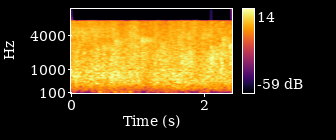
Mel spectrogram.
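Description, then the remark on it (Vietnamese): A crowd applauds steadily, a dense wash of many hands clapping at once, loud and close, sustained without a break and with no voices over it. “Chúng ta cho một tràng pháo tay thưa anh chị em.”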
